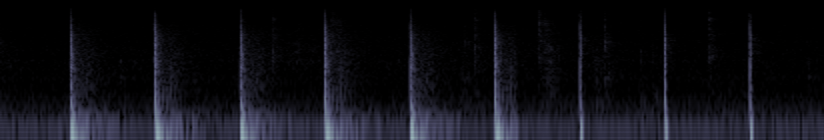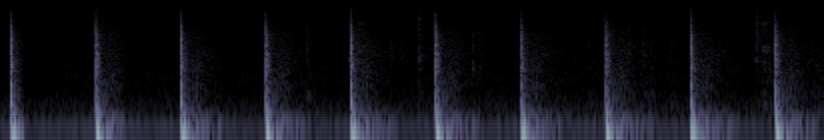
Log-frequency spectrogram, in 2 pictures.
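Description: Soloed kick drum track with a Trigger sample-replacement kick layered in, playing back as single kick hits about twice a second in a steady beat, each a sharp hit with a short decay. A few hits in the middle are shorter and quieter than the rest.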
